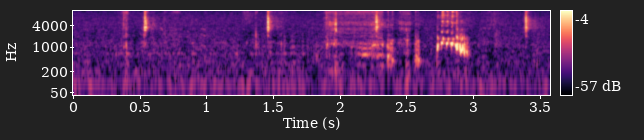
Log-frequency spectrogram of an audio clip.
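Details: A clamorous reed warbler at Al Asfar Lake, Al Ahsa, Saudi Arabia, gives a short burst of harsh, grating, chattering notes, loudest near the end, between scattered clicks and quiet gaps.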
